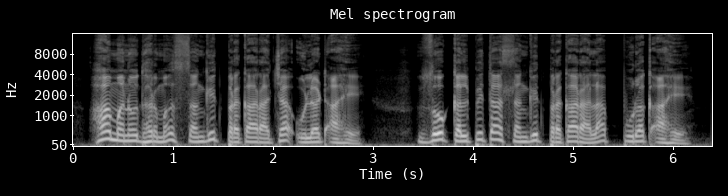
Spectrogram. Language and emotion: Marathi, neutral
